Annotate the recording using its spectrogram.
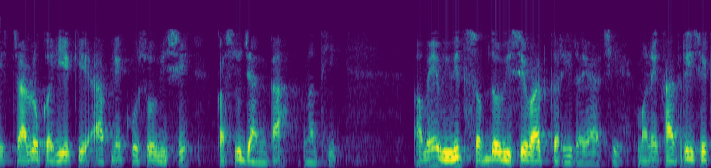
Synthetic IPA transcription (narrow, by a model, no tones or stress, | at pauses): t͡ʃalokəɦiekeʔa̰pnekosoʋiʃekəsũd͡ʒant̪anət̪ʰi | ə̰meʋiʋid̪ʱʃəb̚d̪oʋiʃeʋat̪kəɾiɾəɦjat͡ʃʰiemənekʰat̪ɾit͡ʃʰek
